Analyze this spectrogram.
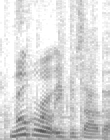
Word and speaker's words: Mukuro Ikusaba: I want to say her name wrong. Mukuro Ikusaba.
